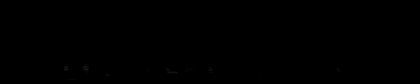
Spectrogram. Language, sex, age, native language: Icelandic, male, 13, Thai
